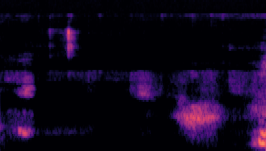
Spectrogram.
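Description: A near-quiet pause holding a few faint, brief sounds: a small click and a short, soft, breathy voice sound. Speech begins right at the end.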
